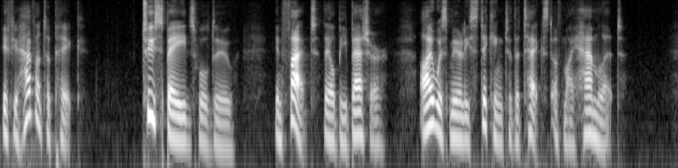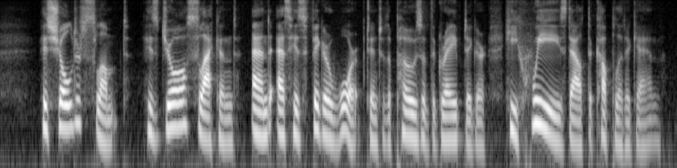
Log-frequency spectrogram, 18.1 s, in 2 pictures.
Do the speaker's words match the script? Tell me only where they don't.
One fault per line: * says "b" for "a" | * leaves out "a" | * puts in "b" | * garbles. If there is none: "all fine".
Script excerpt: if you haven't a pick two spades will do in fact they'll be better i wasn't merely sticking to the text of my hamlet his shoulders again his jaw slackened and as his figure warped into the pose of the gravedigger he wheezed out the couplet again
* says "was" for "wasn't"
* says "slumped" for "again"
